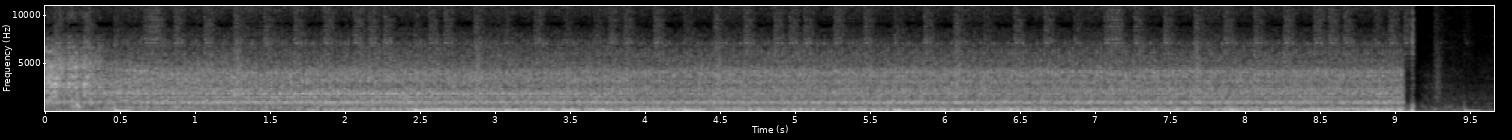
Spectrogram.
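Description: A Ford Focus rebuilt after being totaled idles steadily while warming up, a loud, even engine drone with a rhythmic low knock running unbroken for about nine seconds before cutting off abruptly.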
